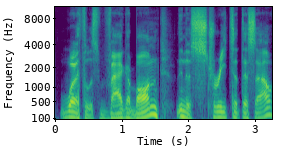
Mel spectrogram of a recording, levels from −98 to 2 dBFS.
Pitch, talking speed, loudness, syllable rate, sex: 110 Hz, 145 wpm, -18 LUFS, 3.6 syllables/s, male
